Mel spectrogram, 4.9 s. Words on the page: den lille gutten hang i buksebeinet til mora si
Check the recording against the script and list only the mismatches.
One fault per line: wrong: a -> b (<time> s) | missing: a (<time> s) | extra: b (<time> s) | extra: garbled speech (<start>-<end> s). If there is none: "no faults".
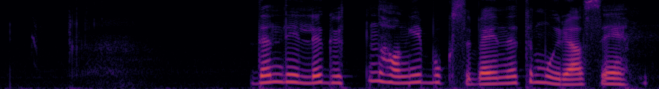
no faults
